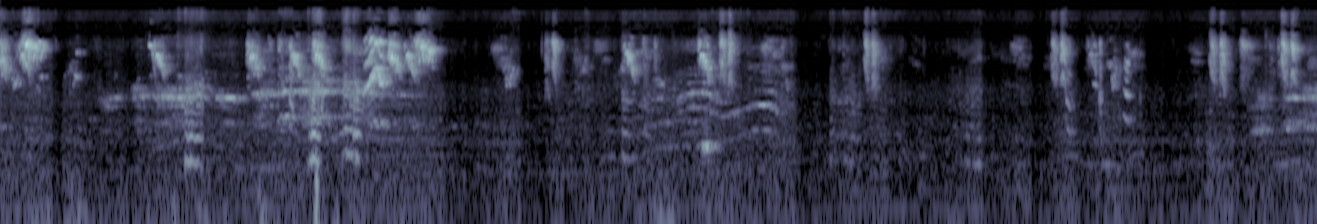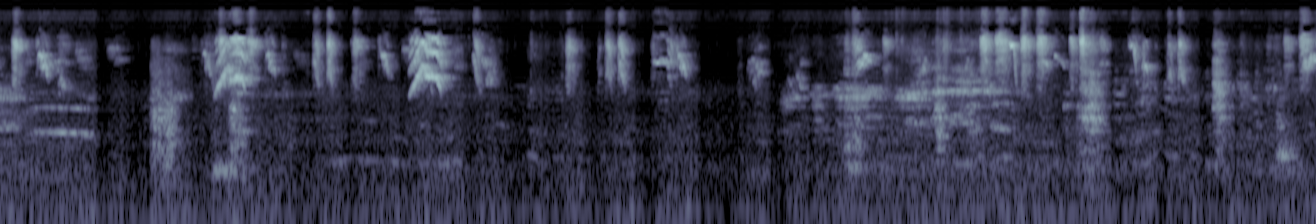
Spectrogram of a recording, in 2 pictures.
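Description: Caged pair of rose-ringed parakeets giving short, sharp chirps and squawks on and off, with stretches of softer, wavering chatter near the start and near the end.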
